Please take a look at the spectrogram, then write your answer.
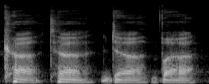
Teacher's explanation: you're holding that air back and then you're releasing it all at once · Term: plosives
